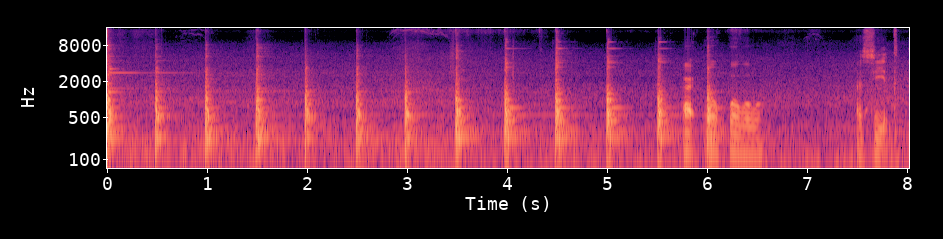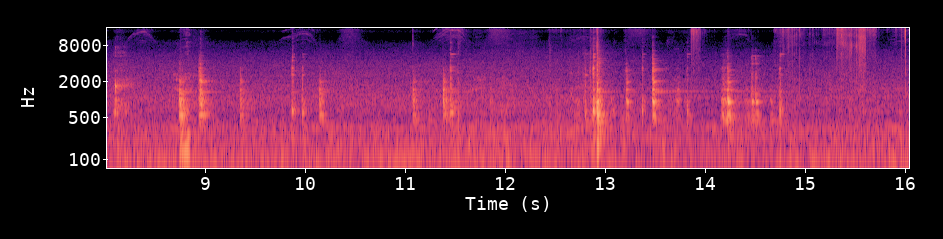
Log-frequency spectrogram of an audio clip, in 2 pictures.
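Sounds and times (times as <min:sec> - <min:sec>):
metallic clicks and knocks: 0:08.7 - 0:10.3, 0:11.0 - 0:11.6, 0:12.6 - 0:14.9.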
